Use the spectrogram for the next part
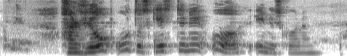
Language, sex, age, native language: Icelandic, female, 11, Icelandic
